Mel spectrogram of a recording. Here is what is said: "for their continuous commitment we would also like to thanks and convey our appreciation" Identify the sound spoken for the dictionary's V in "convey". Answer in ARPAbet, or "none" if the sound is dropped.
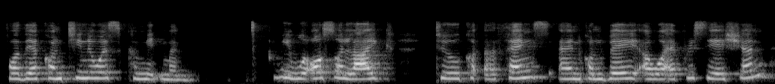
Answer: V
